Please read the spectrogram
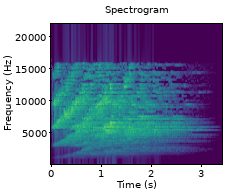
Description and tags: chimes 3sec gliss up
Rising glissando on LP double-row chime tree. Recorded in my closet on Yamaha AW16-G using a cheap Shure mic.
